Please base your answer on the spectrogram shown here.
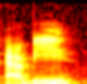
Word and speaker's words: Abbe: Lemon's attorney, whose name I'm actually not super sure how to pronounce because it's spelled A-B-B-E, which I think is Abby, must be Abby Lowell anyway is her name.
